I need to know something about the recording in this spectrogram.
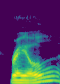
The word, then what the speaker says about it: Raiola: Dylan Raiola, is that how you say it?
